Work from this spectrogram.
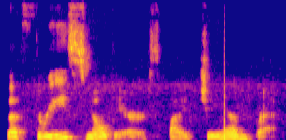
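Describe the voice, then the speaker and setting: A woman reading a children's picture book aloud as a storyteller, expressive and deliberate. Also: on the low side, gravelly, a little hiss or hum, rough recording.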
